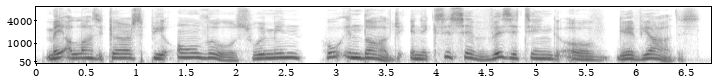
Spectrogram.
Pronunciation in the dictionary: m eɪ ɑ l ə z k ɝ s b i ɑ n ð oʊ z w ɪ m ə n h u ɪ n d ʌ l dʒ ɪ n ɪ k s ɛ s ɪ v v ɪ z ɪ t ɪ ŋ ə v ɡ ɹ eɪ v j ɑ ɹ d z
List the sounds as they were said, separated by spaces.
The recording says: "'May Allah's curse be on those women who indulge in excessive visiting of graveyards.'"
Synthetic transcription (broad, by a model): m eɪ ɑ l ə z k ɝ s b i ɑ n ð oʊ z w ɪ m ə n h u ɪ n d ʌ l dʒ ɪ n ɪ k s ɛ s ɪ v v ɪ z ɪ t ɪ ŋ ə v ɡ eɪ v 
